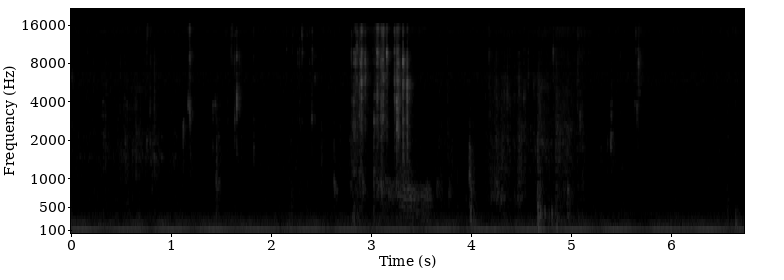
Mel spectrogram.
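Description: Faint, close chewing of a chicken sandwich, with scattered small crunching clicks and a short cluster of them about three seconds in, over a steady low hum.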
